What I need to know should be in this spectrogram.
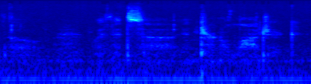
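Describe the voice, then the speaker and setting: A man whispers at a moderate pace while noticeable background noise runs underneath. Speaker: ASMR creator. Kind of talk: casual movie review rant. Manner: whispered.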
